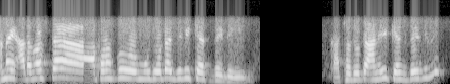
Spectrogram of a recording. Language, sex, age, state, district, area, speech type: Odia, female, 45-60, Odisha, Sundergarh, rural, conversation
